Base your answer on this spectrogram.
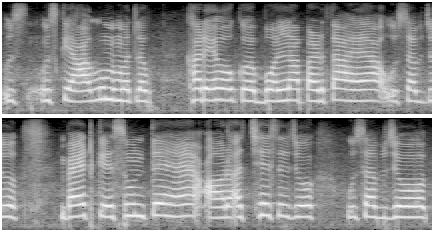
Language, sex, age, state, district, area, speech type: Urdu, female, 18-30, Bihar, Darbhanga, rural, spontaneous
